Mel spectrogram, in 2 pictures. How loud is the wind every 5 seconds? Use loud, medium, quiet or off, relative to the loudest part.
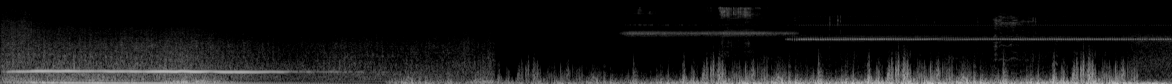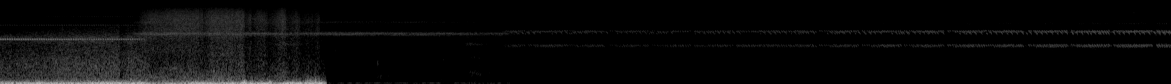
loud, medium, medium, off, off.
